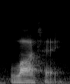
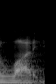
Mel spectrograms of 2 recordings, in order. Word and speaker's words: latae: something known as the tensor fascia latte okay or Lottie however you want to pronounce it so this tensor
